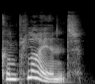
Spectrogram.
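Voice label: "compliant", British English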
